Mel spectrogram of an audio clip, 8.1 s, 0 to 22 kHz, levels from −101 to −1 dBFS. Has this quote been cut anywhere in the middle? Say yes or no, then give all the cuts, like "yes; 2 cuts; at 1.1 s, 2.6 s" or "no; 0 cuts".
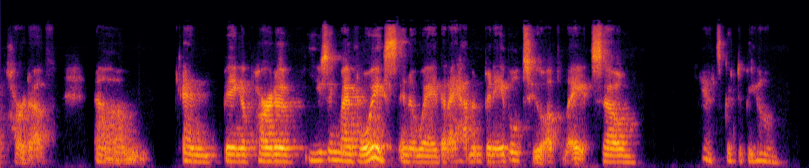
no; 0 cuts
